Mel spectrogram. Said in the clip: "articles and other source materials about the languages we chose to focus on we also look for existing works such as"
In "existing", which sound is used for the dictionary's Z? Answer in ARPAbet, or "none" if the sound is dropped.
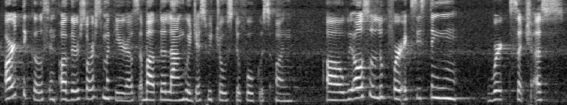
S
